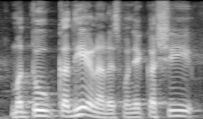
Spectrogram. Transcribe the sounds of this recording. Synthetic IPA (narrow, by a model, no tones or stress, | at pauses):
məɡ̚t̪uːkəd̪ʱiːjeɽ̃aɾəsm̤əɳd͡zekəɕiː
